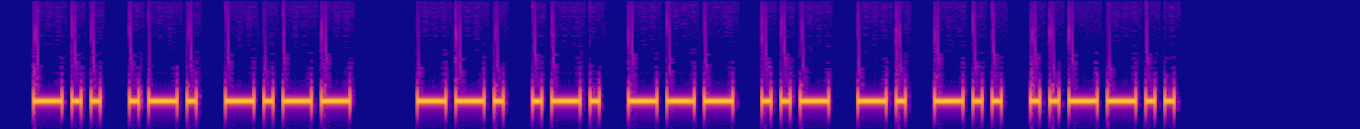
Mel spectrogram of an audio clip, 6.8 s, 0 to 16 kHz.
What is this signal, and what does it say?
Morse code, heard as a keyed tone, about 25 wpm, 700 Hz. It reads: DRY GROUND?
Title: Sentences from Top 1000 Words - Review Part 3 - 25wpm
